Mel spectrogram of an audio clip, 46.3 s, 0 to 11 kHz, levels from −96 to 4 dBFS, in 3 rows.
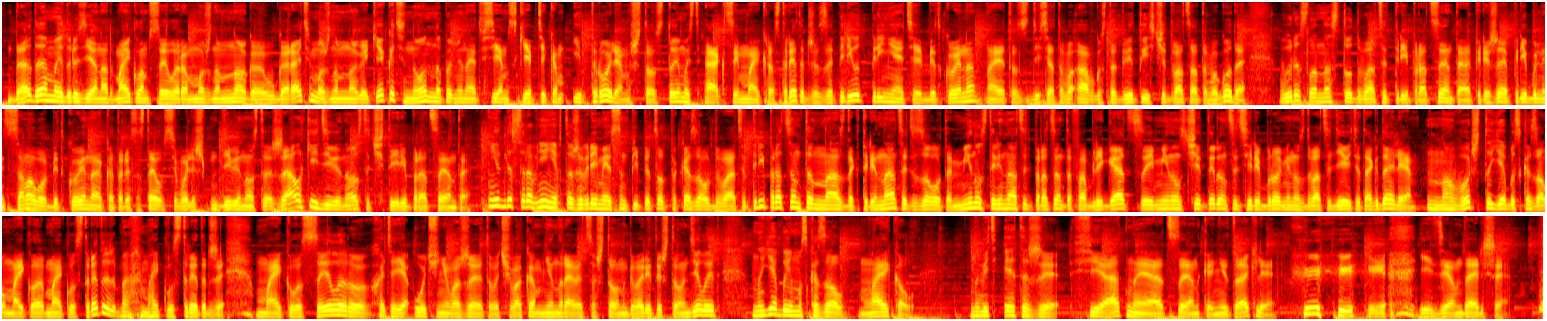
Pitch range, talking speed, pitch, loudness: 105-130 Hz, 155 wpm, 115 Hz, -23 LUFS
